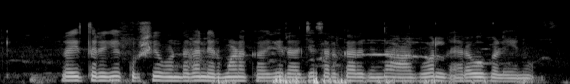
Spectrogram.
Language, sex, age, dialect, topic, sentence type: Kannada, female, 56-60, Central, agriculture, question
